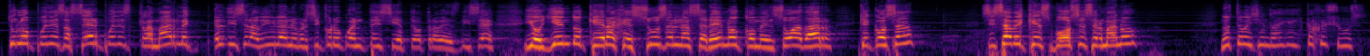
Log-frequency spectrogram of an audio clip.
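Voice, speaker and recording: Preaching a church sermon, this man has a very high voice, a steady tone and a moderate pace. He exhorts the congregation, frequently addressing them as "hermanos" and posing rhetorical questions.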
